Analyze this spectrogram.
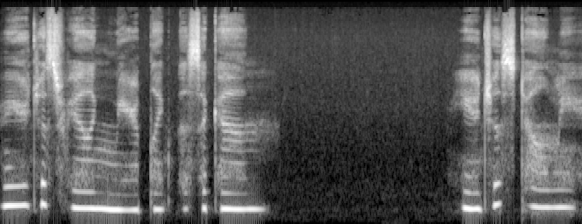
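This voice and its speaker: A tender girlfriend played by a woman in an ASMR role-play, right in the listener's ear. Her voice is soft and mellow, very unhurried, in a dry, intimate space. She soothes and reassures like a partner easing someone to sleep. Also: high voice, no room sound. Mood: tender, reassuring. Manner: slow, gentle, soothing. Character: tender, reassuring female partner lulling a loved one to sleep.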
